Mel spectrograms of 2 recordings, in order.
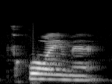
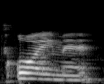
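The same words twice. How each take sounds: First: تقویمه with a clear oy, falling; German äu as oy. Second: تقویمه with oy and a rising end; German äu as oy. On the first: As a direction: repeat تقویمه with oy. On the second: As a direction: say تقویمه with a clear oy. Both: Shown as a demonstration. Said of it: "صدای اوی".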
